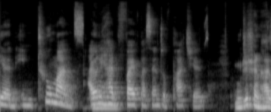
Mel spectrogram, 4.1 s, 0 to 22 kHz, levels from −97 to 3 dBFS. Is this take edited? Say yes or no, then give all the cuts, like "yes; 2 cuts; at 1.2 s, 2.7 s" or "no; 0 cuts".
no; 0 cuts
